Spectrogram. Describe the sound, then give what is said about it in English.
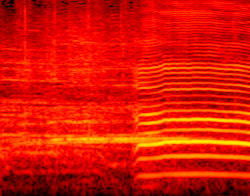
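A small audience cheers and shouts together for a participant on stage, then a single loud, sustained whooping yell rises over the crowd noise and holds to the end. “Come on, you got to cheer for him.”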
